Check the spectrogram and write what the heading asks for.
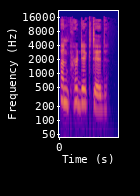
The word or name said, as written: unpredicted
